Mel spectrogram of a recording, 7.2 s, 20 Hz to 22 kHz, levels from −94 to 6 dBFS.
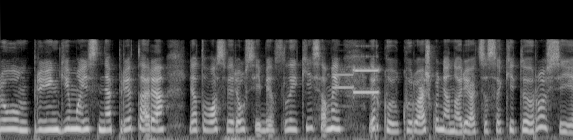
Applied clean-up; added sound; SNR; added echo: none; Alarm; 2 dB; none.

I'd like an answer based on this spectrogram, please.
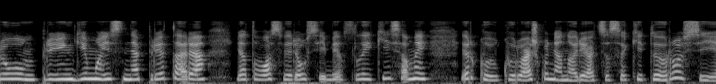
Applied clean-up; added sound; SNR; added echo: none; none; none; none.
